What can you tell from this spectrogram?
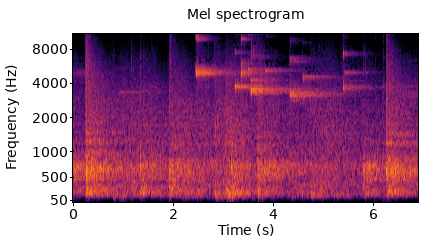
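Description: Squash rally in an echoing court: a string of sharp smacks as the ball is struck by racquets and rebounds off the walls, with short high squeaks of sneakers on the wooden floor.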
